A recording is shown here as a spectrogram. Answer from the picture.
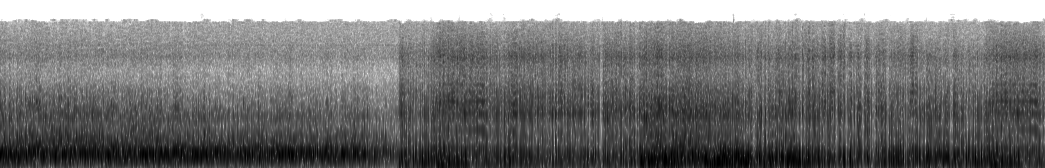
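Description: Steady rumbling noise on an old film soundtrack. About four seconds in it turns brighter and fuller, and faint sustained tones join it.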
